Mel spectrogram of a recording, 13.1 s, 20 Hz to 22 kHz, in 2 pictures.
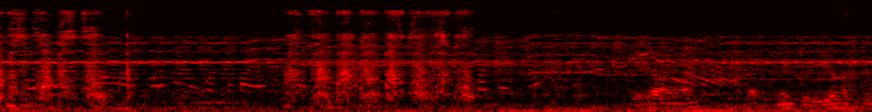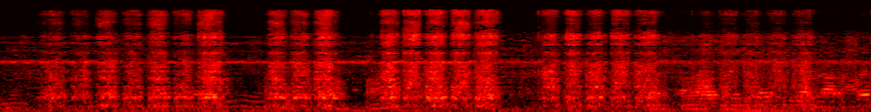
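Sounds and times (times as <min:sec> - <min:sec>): hand file rasping on metal: 0:00.0 - 0:01.1, 0:02.0 - 0:03.8, 0:06.6 - 0:13.0.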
